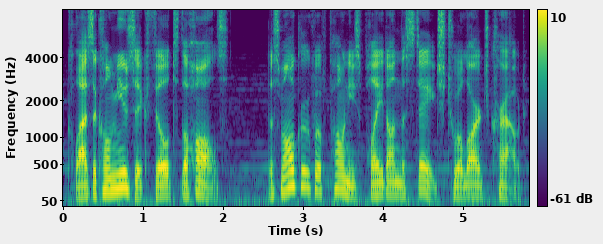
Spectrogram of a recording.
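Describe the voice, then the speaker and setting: A man's voice: medium pitch, animated, normal speed, a bit bright, faint music behind. A man reading a scripted story aloud as narrator. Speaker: narrator, fan fiction reader.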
